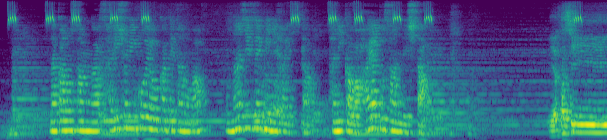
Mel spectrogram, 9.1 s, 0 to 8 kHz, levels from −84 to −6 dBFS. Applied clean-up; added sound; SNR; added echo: none; Cricket; 14 dB; reverberation time 0.3 s.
